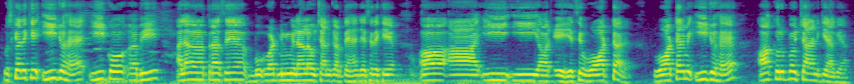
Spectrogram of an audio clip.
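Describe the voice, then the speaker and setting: A man teaching English pronunciation over a screen lesson. He talks slowly, spelling out letters and repeating words. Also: high-pitched, a bit bright. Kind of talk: screen-based spoken lesson.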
